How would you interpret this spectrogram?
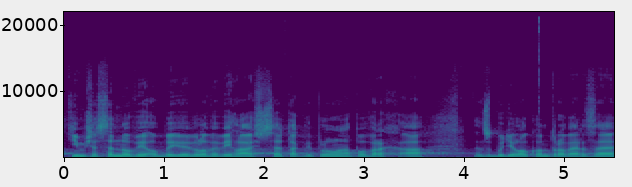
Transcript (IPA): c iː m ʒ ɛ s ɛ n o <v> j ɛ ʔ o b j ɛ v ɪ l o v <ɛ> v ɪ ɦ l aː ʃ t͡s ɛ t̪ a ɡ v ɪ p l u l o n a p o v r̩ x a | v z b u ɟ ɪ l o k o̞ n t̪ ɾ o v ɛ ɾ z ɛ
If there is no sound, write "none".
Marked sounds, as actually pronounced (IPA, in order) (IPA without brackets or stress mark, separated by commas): v, ɛ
